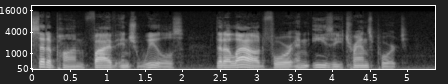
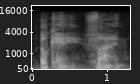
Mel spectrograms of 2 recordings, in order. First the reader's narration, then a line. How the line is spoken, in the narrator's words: Ethan muttered with frustration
